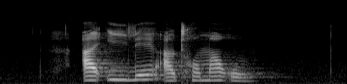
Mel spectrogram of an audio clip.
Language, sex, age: Northern Sotho, female, 18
